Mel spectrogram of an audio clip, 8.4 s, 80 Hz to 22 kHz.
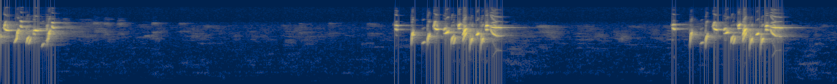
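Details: European goldfinch, 2019, delivering three short bursts of fast, bright twittering song a few seconds apart, with silence in between.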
